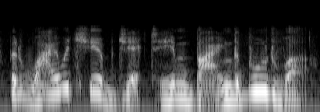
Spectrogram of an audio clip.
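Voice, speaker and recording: Man as foppish, chatty young English gent for comic storybook; highly expressive and florid, slightly muffled recording. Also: brisk, gravelly, breathy edge, soft background music, heavily acted. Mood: earnest. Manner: breezy, florid, upper-class slang. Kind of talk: audiobook character voice.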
